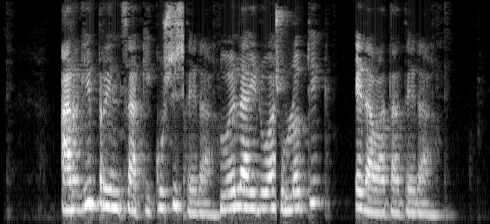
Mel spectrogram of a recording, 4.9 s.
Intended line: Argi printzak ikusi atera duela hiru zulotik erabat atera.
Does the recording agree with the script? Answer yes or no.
yes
